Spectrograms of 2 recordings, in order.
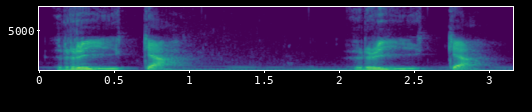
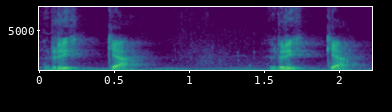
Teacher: you can also hear in the second one that the consonant in the middle is a long consonant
